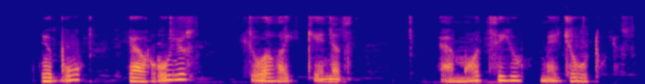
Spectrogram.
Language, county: Lithuanian, Marijampolė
